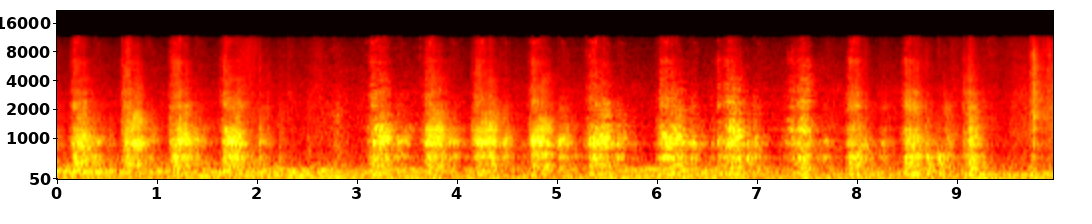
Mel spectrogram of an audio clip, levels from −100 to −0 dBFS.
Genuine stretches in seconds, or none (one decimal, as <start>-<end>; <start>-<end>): 2.6-3.7; 5.3-7.7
